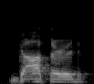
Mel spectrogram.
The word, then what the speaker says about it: Gothard: So, Ben Gothard, now I know I've been pronouncing it correctly.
